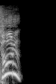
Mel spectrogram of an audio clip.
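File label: attack, Japanese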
